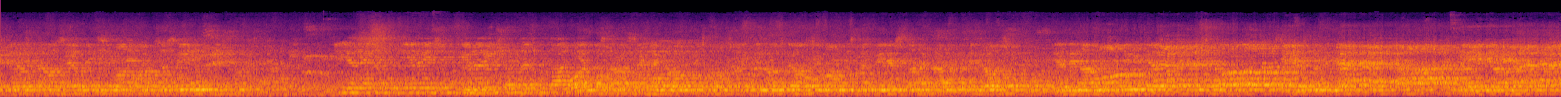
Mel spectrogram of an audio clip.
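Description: Men's voices chant together in a slow, sustained melody, echoing through a large reverberant hall.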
